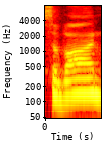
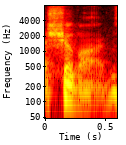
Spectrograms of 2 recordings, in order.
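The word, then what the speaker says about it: Shavon: The H is silent. It is Savon, not Siobhan.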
